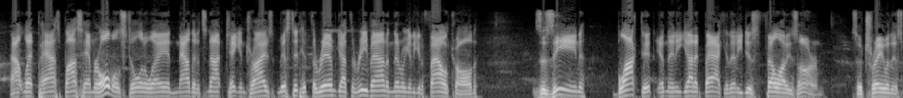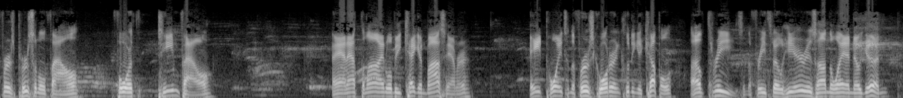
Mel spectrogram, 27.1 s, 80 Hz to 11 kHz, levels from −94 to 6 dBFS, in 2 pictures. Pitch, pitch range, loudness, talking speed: 140 Hz, 130-150 Hz, -19 LUFS, 195 wpm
